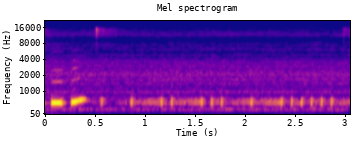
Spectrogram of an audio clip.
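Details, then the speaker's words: 10 GHz beacon on the bench, no key click filter capacitor in circuit yet, signal about 20 dB over S9: short sharp clicks at around S7–S8, 1 kHz off frequency, keeping time with the keying; transmitter key clicks. "and there's the uh key clicks at uh you know S7 to S8 1 KZ off but you won't be hearing that um when I put the key click filter in circuit"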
